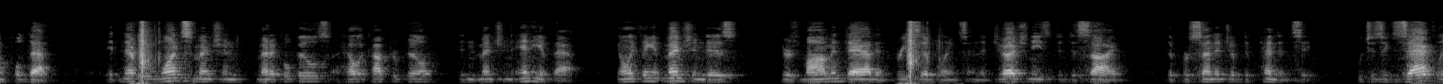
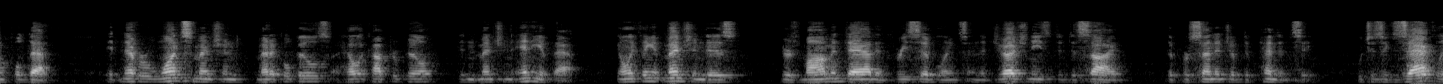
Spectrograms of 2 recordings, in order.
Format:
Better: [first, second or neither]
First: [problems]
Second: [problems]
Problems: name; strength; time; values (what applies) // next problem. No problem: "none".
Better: second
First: background sound (Rattle); 2 dB above the speech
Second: none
